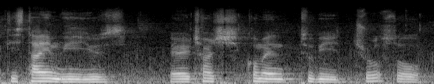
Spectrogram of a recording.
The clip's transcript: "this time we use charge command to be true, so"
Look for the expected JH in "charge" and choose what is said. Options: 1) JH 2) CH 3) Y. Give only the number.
2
